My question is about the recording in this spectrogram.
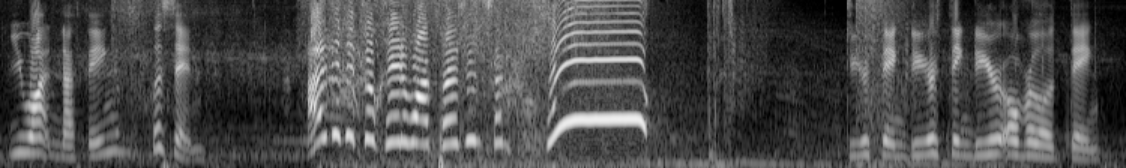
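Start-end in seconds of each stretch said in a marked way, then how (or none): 2.1-5.6 high, loud, rising into a whoop; high-pitched loud outburst; excited whoop. Real, not acted. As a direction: exclaim it high, ending in a shriek. Whoops while fighting and chatting.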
